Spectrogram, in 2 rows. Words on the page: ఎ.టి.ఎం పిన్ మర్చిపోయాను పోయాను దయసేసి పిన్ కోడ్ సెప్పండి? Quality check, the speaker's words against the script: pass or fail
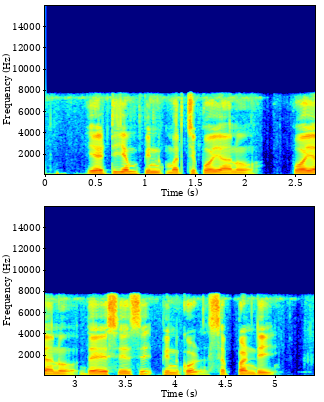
pass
